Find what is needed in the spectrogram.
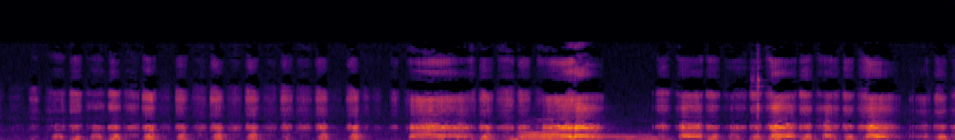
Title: is cute even when he's crying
